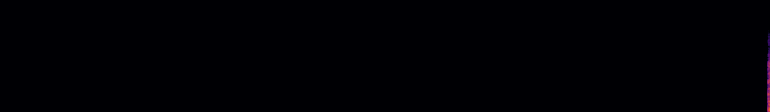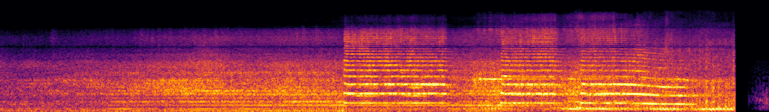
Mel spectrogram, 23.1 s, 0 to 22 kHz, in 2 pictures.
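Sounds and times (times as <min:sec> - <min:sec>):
diesel locomotive engine running: 0:11.5 - 0:22.6
train rumbling on rails: 0:11.5 - 0:22.6
train air horn blasts: 0:16.5 - 0:22.1.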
